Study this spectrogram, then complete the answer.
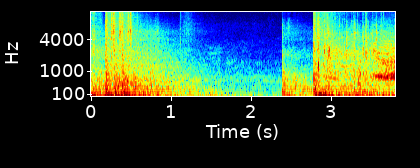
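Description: Rapid AK rifle fire rattles in a Counter-Strike esports match, loud bursts of shots at the start and again near the end, mixed with game noise.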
